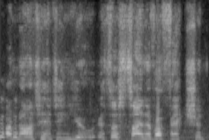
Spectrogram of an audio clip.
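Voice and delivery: high-pitched Scottish protest; Scottish accent. Acted. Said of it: "where the Scottish accent came from".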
